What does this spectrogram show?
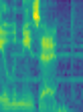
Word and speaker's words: Illumise: I say Illumise, which is the correct pronunciation, which you would have known in the Gen 3 stream.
